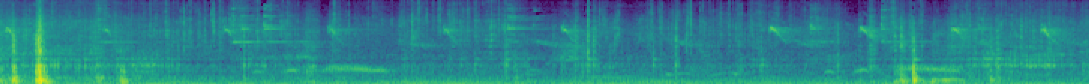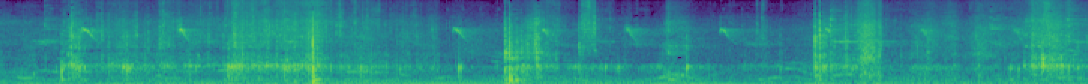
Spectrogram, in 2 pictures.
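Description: Birds calling outdoors: short high chirps repeating over and over, with a lower cooing call. A few sharp clicks and knocks cut in, the loudest one at the very start.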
